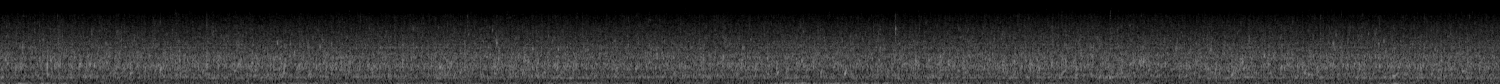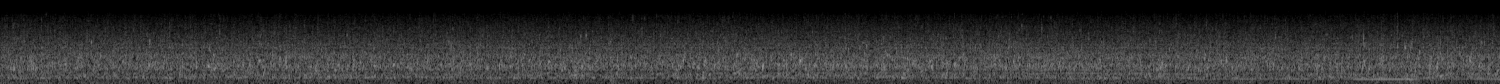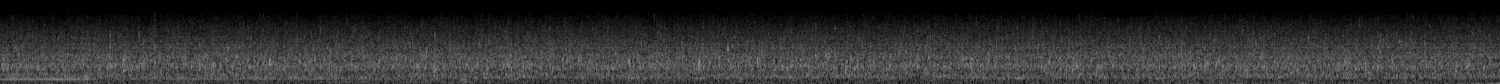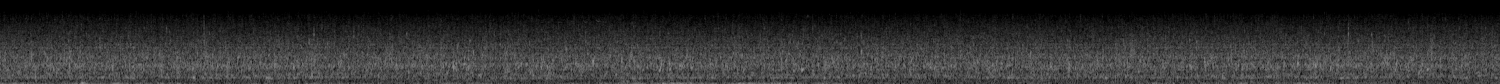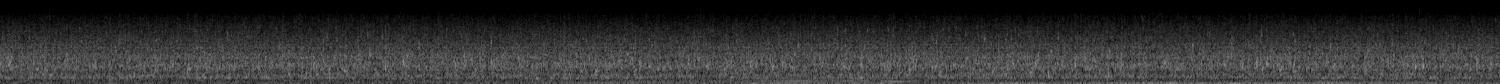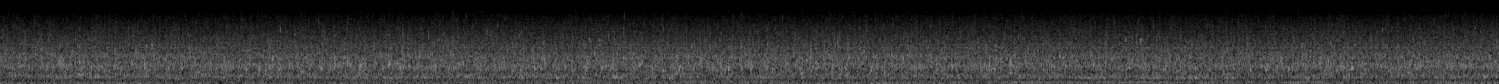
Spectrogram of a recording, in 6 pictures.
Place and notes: C. Segunda, Real Sitio de San Ildefonso, Segovia, España - Cascada del Arroyo de la Chorranca
Sonidos del Arroyo de la Chorranca en Valsaín. El arroyo pasa por una zona rocosa en donde con el paso del tiempo, el agua ha ido esculpiendo las rocas formando unas pequeñas pocitas y cascadas a su bajada, se llega adentrándose un poco fuera de la senda entre los pinares de Valsaín. Se sitúa muy cerca de una ruta llamada Sendero de los Reales Sitios creada en el siglo XVIII por el rey Carlos III. Esta ruta llega hasta el Palacio de la Granja de San Idelfonso. Toda la zona es muy natural y preciosa. Al caer el sol... grababa lo que escuchaban mis oídos...
Castilla y León, España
